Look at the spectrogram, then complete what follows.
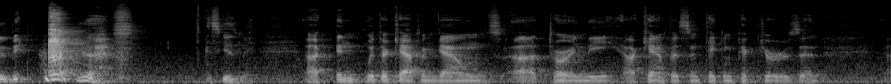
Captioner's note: sneeze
